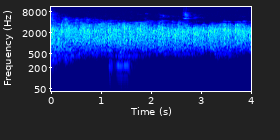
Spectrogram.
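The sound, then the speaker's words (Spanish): A steady, dense wash of audience applause carries on for several seconds at an even, fairly loud level, with a brief low murmur partway through. “Sí, sí, un súper aplauso.”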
